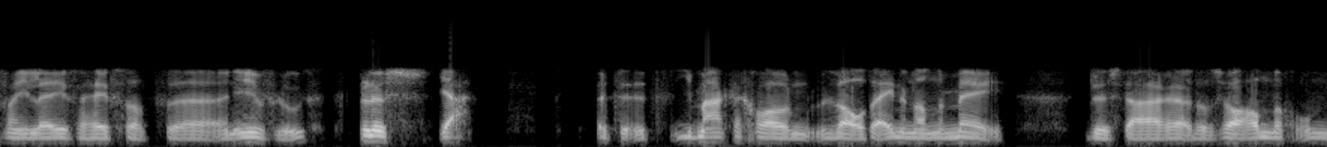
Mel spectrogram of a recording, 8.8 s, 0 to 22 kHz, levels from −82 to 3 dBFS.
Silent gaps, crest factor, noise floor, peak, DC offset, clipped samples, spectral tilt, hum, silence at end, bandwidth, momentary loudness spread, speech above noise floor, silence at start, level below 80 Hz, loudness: none; 16 dB; -69 dBFS; -8 dBFS; under 0.1%; under 0.1%; -8.5 dB/octave; none; 0 s; 4.1 kHz; 11 LU; 46 dB; 0 s; -62 dBFS; -24 LUFS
